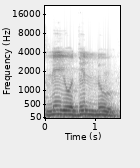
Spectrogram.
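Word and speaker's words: لِيُضِلُّوا: So it becomes liyudillu. And alif is written, which is not recited.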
